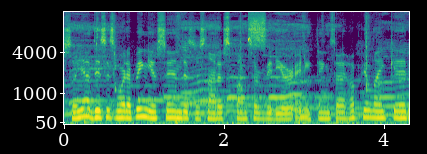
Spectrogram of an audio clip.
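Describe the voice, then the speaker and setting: A woman with a non-native accent speaks while music plays in the background. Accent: non-native English pronunciation. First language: non-native English speaker. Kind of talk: casual talk to camera. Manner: hesitant, many fillers.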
